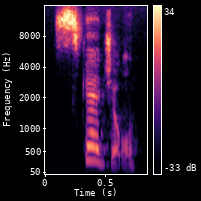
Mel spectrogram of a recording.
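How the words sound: The word begins with an sk sound. "l'accent U S. ... vous entendez un son sk"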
